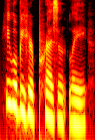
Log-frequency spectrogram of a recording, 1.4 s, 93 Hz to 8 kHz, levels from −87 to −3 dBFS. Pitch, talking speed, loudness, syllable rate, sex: 200 Hz, 210 wpm, -16 LUFS, 6.4 syllables/s, female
